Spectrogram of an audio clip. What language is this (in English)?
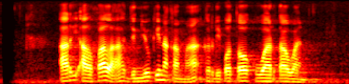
Sundanese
